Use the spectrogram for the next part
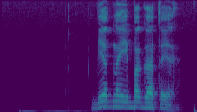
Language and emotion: Russian, neutral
